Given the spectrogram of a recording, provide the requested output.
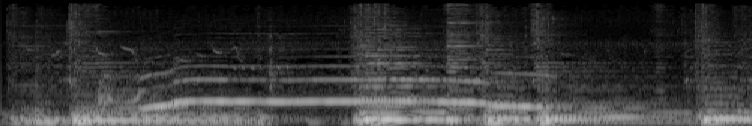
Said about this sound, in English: A baying wolf.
